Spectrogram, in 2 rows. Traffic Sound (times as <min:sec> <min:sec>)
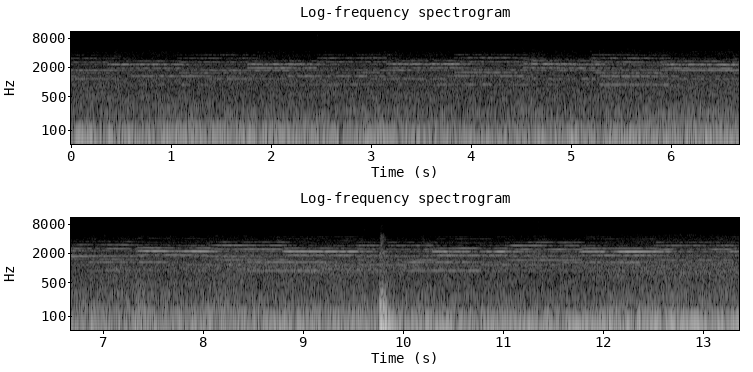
0:05.1 0:13.3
